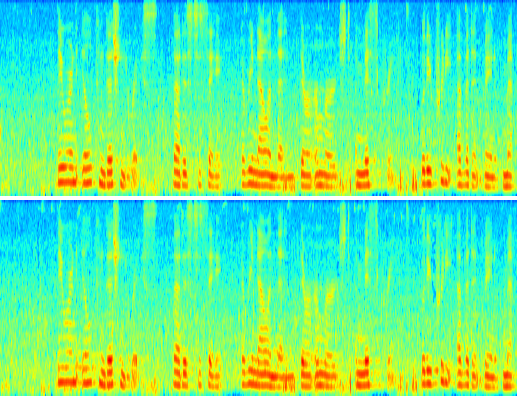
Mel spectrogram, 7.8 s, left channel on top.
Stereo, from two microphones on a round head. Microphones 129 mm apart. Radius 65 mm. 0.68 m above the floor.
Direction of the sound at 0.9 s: 10° left (ahead or behind).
